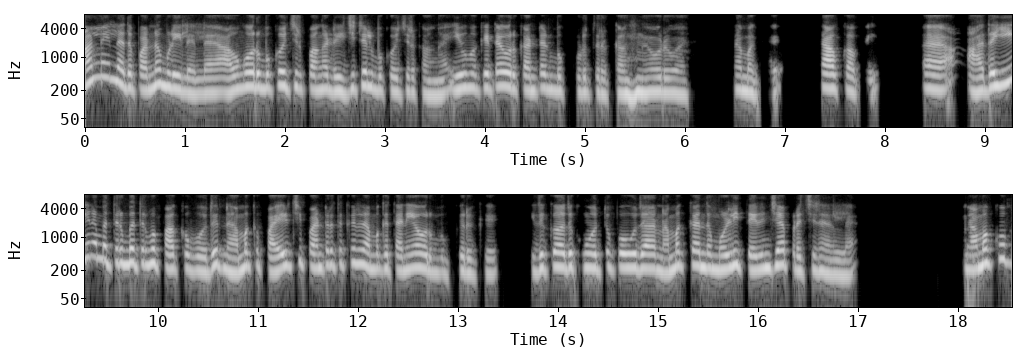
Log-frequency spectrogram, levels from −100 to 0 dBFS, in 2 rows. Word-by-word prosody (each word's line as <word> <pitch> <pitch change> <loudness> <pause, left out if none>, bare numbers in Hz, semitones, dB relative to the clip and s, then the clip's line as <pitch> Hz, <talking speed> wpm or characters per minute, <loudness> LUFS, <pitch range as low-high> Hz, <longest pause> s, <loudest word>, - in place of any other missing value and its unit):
ஆன்லைன்ல 335 +1 +2
அத 225 - +1
பண்ண 205 +5 +2
முடியலல்ல. 185 -7 +1 0.2
அவங்க 205 +5 +1
ஒரு 230 - +3
புக் 220 +3 -2
வச்சிருப்பாங்க. 210 -3 -1
டிஜிட்டல் 215 +5 0
புக் 195 0 -6
வச்சிருக்காங்க. 170 -3 -4 0.2
இவங்க 225 +1 +1
கிட்ட 225 +1 +1
ஒரு 225 - +2
கன்டென்ட் 205 +1 -1
புக் 190 -1 -7
குடுத்துருக்காங்க. 175 -2 -1 0.2
ஒரு 180 -1 -1 0.7
நமக்கு 180 -3 -2 0.5
சாஃப்ட் 220 -1 +4
காஃபி. 175 -3 -5 0.5
அ - - +3 0.5
அதையே 235 +8 +5
நாம 360 -3 +1
திரும்பத் 285 0 +3
திரும்பப் 275 -1 0
பார்க்கும்போது, 210 -1 -1 0.2
நமக்கு 230 +7 0
பயிற்சி 230 +8 +1
பண்றதுக்கு 255 +4 -2
நமக்குத் 215 -1 -3
தனியா 205 +3 +1
ஒரு 190 - -3
புக் 175 +3 -9
இருக்கு. 170 +1 -6 0.4
இதுக்கும் 220 +4 +1
அதுக்கும் 230 0 -1
ஒத்துப்போகுதா? 220 +1 +2 0.2
நமக்கு 240 +6 -1
அந்த 225 - +3
மொழி 225 +5 +4
தெரிஞ்சா 225 +5 +3
பிரச்சனை 190 0 -3
இல்ல. 155 -1 -3 1.2
நமக்கும் 280 +8 +2
215 Hz, 145 wpm, -23 LUFS, 190-235 Hz, 1.2 s, அதையே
